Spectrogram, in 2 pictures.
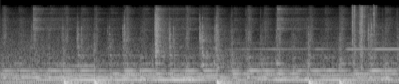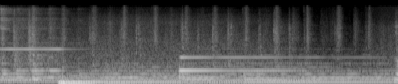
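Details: Soft background music with sustained tones and light percussive taps plays, with no animal sound heard.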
